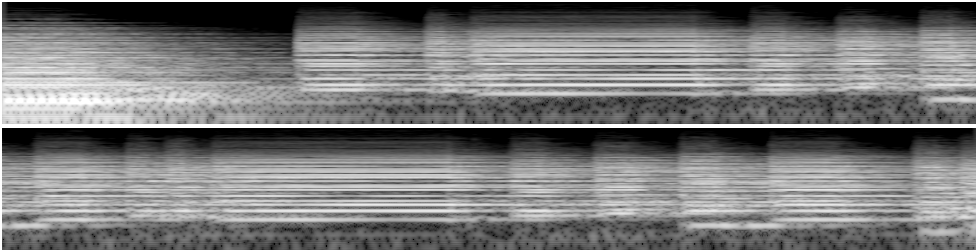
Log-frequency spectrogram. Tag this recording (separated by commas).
Music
